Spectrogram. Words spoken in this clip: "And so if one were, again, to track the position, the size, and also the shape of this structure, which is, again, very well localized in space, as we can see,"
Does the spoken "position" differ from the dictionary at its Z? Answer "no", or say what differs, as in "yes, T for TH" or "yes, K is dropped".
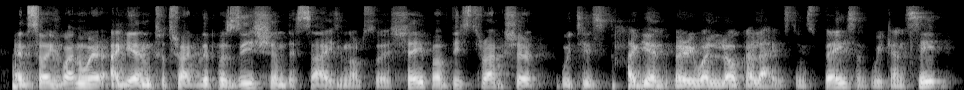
no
